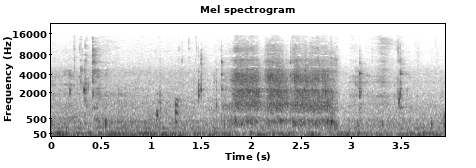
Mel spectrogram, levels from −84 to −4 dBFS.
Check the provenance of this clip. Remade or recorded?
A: recorded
